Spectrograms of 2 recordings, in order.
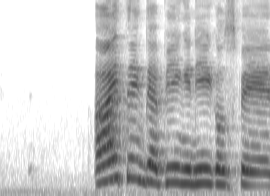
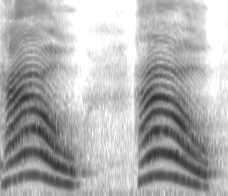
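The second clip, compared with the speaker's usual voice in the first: loud, high, stunned repeated cry; disbelieving shout; 4 semitones higher, 7 dB louder than usual. Retold or imitated. Fan replaying the last-minute win, loud disbelief. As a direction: yell it like you can't believe it.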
